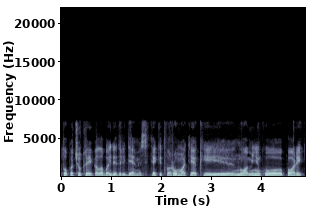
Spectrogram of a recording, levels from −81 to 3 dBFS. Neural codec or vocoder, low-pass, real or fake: codec, 16 kHz, 6 kbps, DAC; 7.2 kHz; fake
